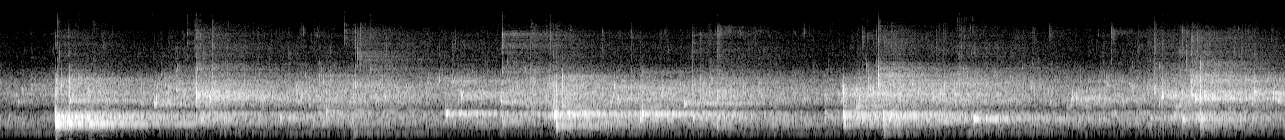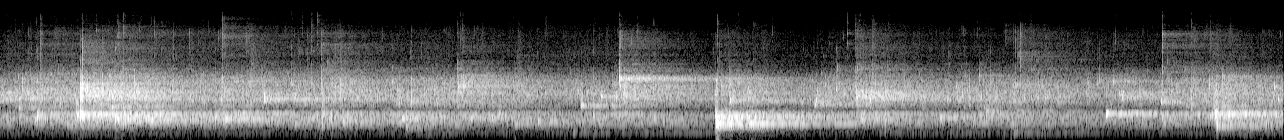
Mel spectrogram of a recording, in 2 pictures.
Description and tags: Water Echo
Water splashing and echoing, sounds like it's in a well or something
water, wet, drip, liquid, drop, well, trickle, dripping, echo, splash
